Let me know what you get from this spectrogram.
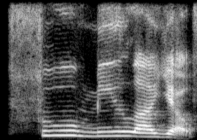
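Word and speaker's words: Funmilayo: Ooh, pronounced Fumilayo. Fumilayo. Okay, so the N is silent.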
